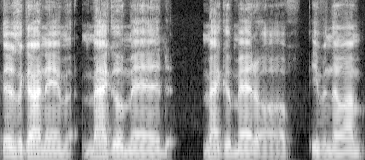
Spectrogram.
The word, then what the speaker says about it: Magomed: Like, there's a guy named Magomedov, even though I was told that Magomed is actually pronounced Muhammad.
